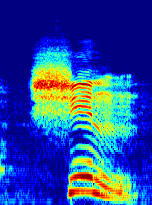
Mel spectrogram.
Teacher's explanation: শিন জিহ্বার মধ্যখান তার বরাবর ওপরে তালের সঙ্গে লাগা উচ্চারণ হবে শিন।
